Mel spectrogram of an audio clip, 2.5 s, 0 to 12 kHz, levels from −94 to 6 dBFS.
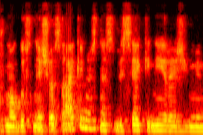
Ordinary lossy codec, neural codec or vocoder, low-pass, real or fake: MP3, 64 kbps; none; 10.8 kHz; real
